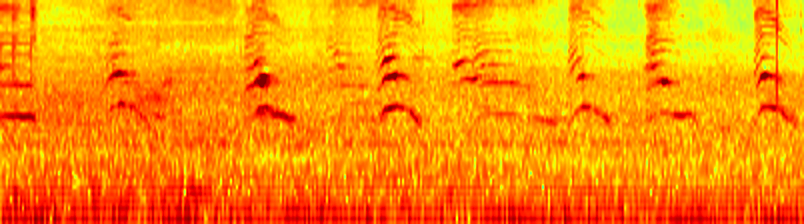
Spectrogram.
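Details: Kittens left abandoned on a gate cry for their mother: loud, curved, high-pitched meows repeated roughly every second, with some overlapping, against a low constant hum.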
